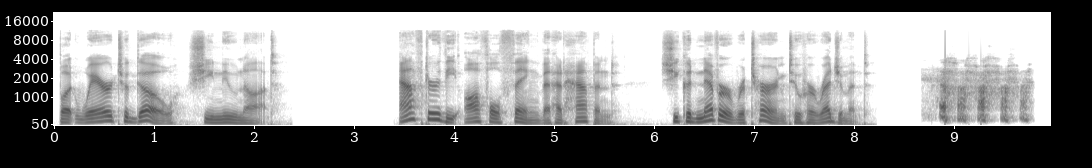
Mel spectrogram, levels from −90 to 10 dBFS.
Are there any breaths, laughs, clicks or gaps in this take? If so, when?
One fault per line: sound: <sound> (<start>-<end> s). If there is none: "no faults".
sound: laugh (8.7-9.8 s)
